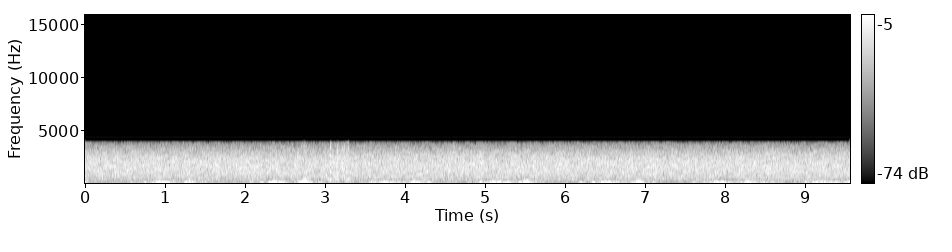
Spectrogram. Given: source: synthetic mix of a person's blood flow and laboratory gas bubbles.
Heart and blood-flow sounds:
Doppler ultrasound of blood flow; precordium
3.00-3.35 s: bubbles
3.56-3.68 s: bubbles
From the record:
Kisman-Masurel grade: 121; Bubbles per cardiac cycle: 1 to 2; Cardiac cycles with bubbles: 10 to 50%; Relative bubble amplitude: barely perceptible (0.100 to 0.250); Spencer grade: 2 (many but less than half of the cardiac periods contain bubble signals, singularly or in groups); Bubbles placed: anywhere in the cardiac cycle

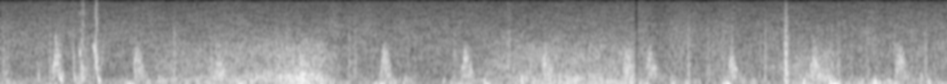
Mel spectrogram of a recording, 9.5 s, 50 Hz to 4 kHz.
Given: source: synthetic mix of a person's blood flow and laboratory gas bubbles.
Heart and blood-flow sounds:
Doppler ultrasound of blood flow; subclavian vein
0.35-0.43 s: bubbles
0.53-0.66 s: bubbles
0.70-1.06 s: bubbles
From the record:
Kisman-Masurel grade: 212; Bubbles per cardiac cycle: several, 3 to 8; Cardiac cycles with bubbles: 1 to 10%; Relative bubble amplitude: moderate (0.250 to 0.450); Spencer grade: 1 (occasional bubble signal discernible with the cardiac motion signal, with majority of cardiac periods free of bubbles); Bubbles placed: anywhere in the cardiac cycle

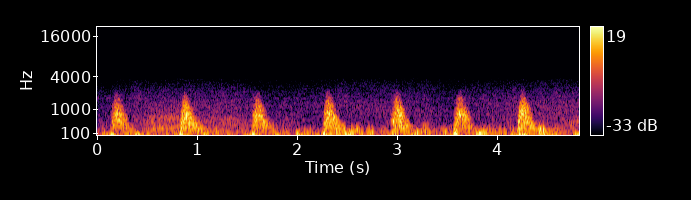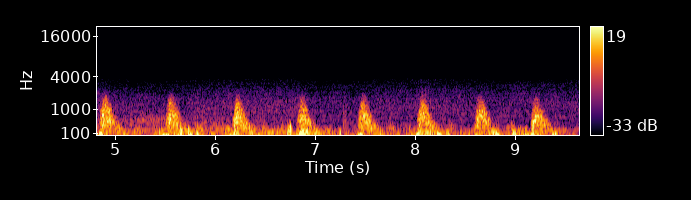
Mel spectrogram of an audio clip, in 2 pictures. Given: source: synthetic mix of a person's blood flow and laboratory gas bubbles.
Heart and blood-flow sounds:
Doppler ultrasound of blood flow; subclavian vein
no bubbles
From the record:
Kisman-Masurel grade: 000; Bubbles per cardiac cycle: 0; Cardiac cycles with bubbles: 0%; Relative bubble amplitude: no bubbles discernible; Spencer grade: 0 (complete lack of bubble signals)

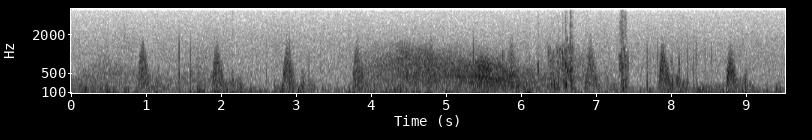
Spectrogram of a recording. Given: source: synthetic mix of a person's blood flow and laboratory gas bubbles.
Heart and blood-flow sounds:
Doppler ultrasound of blood flow; subclavian vein
5.74-5.79 s: bubbles
5.89-6.00 s: bubbles
6.19-6.27 s: bubbles
6.31-6.76 s: bubbles
6.83-6.88 s: bubbles
7.29-7.46 s: bubbles
7.95-8.06 s: bubbles
From the record:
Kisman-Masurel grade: 222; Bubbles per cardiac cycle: several, 3 to 8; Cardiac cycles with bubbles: 10 to 50%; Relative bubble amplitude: moderate (0.250 to 0.450); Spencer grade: 2 (many but less than half of the cardiac periods contain bubble signals, singularly or in groups); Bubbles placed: anywhere in the cardiac cycle

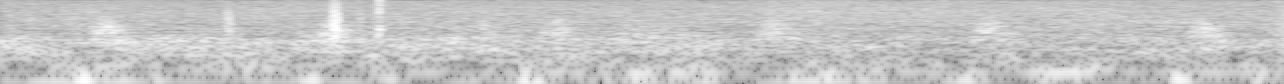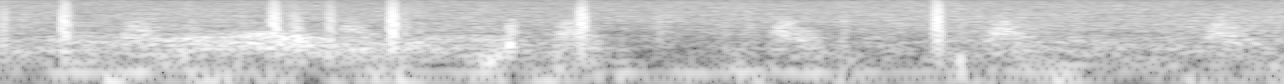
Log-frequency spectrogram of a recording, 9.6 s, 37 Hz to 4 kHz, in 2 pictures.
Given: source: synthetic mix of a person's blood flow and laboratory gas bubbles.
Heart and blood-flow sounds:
Doppler ultrasound of blood flow; subclavian vein
1.38-1.54 s: bubbles
From the record:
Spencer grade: 1 (occasional bubble signal discernible with the cardiac motion signal, with majority of cardiac periods free of bubbles); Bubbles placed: anywhere in the cardiac cycle

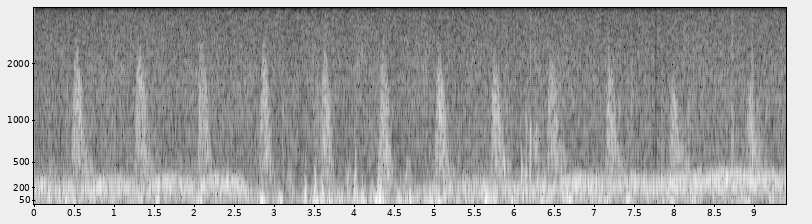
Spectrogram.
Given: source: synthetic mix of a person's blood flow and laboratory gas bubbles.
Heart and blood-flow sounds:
Doppler ultrasound of blood flow; subclavian vein
5.84-5.92 s: bubbles
6.07-6.38 s: bubbles
From the record:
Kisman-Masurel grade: 212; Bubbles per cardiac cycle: several, 3 to 8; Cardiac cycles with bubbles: 1 to 10%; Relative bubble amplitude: moderate (0.250 to 0.450); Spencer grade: 1 (occasional bubble signal discernible with the cardiac motion signal, with majority of cardiac periods free of bubbles); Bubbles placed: anywhere in the cardiac cycle

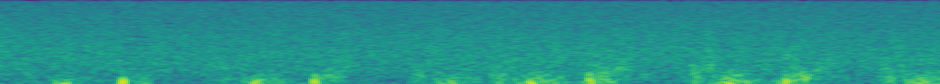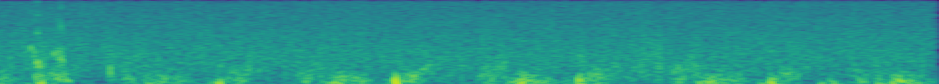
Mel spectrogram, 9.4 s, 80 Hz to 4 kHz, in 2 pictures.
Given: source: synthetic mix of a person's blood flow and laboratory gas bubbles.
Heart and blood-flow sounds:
Doppler ultrasound of blood flow; precordium
4.84-5.11 s: bubbles
5.25-5.33 s: bubbles
From the record:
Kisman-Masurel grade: 221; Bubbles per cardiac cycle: several, 3 to 8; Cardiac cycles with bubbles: 10 to 50%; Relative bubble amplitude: barely perceptible (0.100 to 0.250); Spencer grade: 2 (many but less than half of the cardiac periods contain bubble signals, singularly or in groups); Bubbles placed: anywhere in the cardiac cycle

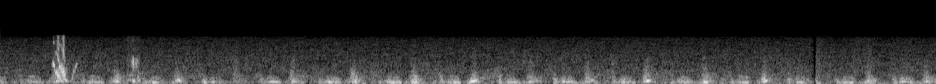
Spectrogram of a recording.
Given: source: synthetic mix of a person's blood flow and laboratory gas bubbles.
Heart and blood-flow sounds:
Doppler ultrasound of blood flow; precordium
0.51-0.81 s: bubbles
1.26-1.41 s: bubbles
From the record:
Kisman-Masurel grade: 113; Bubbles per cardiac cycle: 1 to 2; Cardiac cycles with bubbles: 1 to 10%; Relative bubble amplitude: loud (0.450 to 0.775); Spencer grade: 1 (occasional bubble signal discernible with the cardiac motion signal, with majority of cardiac periods free of bubbles); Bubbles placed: anywhere in the cardiac cycle

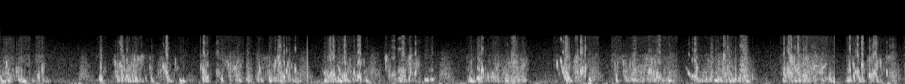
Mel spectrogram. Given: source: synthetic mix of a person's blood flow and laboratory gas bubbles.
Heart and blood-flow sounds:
Doppler ultrasound of blood flow; subclavian vein
0.00-0.51 s: bubbles
0.96-1.06 s: bubbles
1.12-1.56 s: bubbles
1.59-1.89 s: bubbles
2.00-2.12 s: bubbles
2.16-3.04 s: bubbles
3.21-3.73 s: bubbles
3.84-4.38 s: bubbles
4.66-5.29 s: bubbles
5.53-5.99 s: bubbles
6.11-6.77 s: bubbles
6.85-7.57 s: bubbles
7.79-8.35 s: bubbles
8.45-8.98 s: bubbles
9.03-9.06 s: bubbles
From the record:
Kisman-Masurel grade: 333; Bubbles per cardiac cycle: rolling drumbeat, 9 or more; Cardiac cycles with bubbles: 50 to 99%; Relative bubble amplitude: loud (0.450 to 0.775); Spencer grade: 3 (all of the cardiac periods contain showers or single bubble signals, but not dominating or overriding the cardiac motion signals); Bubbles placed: anywhere in the cardiac cycle

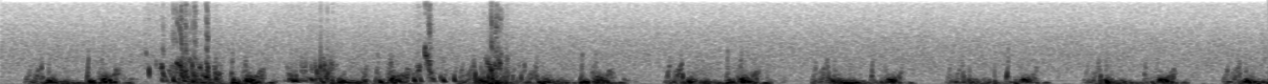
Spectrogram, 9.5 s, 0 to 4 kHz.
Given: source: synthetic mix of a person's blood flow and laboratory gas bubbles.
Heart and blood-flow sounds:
Doppler ultrasound of blood flow; precordium
1.07-1.68 s: bubbles
2.12-2.54 s: bubbles
2.69-2.79 s: bubbles
3.06-3.45 s: bubbles
3.59-3.93 s: bubbles
From the record:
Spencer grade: 2 (many but less than half of the cardiac periods contain bubble signals, singularly or in groups); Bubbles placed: only in the low amplitude regions of the cardiac cycle

